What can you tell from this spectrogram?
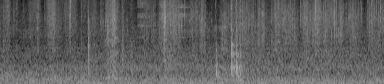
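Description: Scattered light clicks and rustles of hands and a tool working on parts in a tractor engine bay, the loudest a little past halfway, over a steady low hum.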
